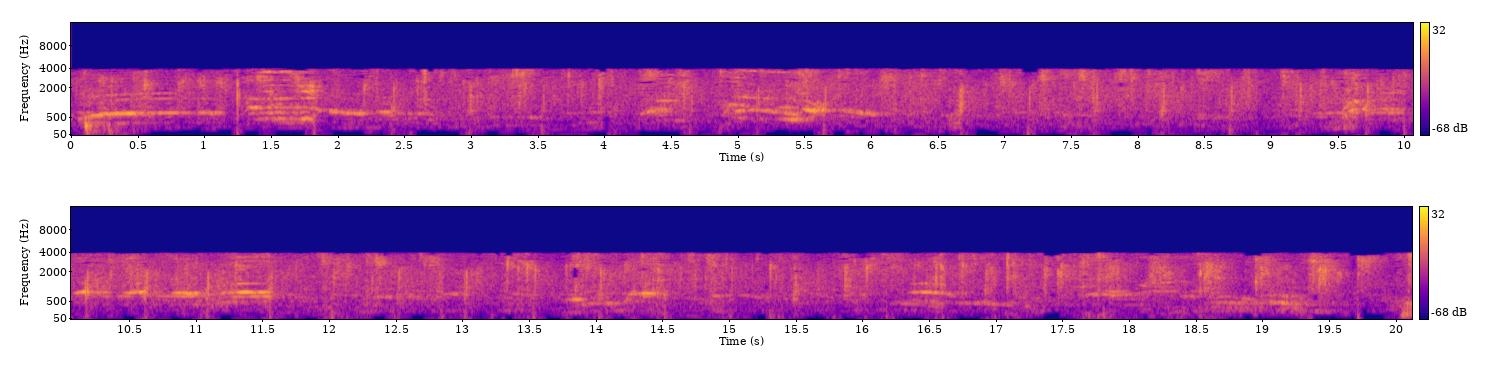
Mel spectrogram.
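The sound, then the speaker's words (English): A standing church audience claps their hands steadily and continuously in worship, a dense crackle of many overlapping claps that never lets up, with voices blending in underneath. “Why don't we stand and clap our hands and let's worship the great God of heaven.”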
